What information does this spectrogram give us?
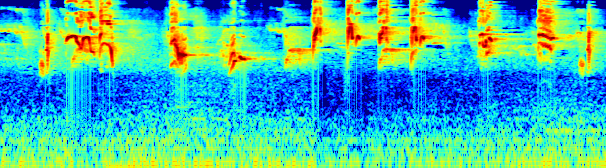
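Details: White-rumped shama in breeding condition singing to provoke rival birds: varied whistled phrases, slurred notes and short rattles in quick succession, separated by brief pauses, over a faint low hum.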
